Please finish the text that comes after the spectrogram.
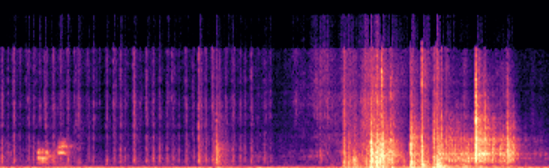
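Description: Fast typing on a computer keyboard produces a rapid, steady patter of clicks that grows louder and more forceful toward the end, with faint voices in the background.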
